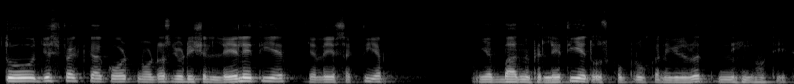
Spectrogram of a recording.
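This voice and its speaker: A law lecturer with a Pakistani accent gives an explanatory exam-prep lecture, mixing Urdu and English and restating points in other words. His warm voice is medium-pitched, steady and at normal speed, captured in muffled, dull lo-fi audio.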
